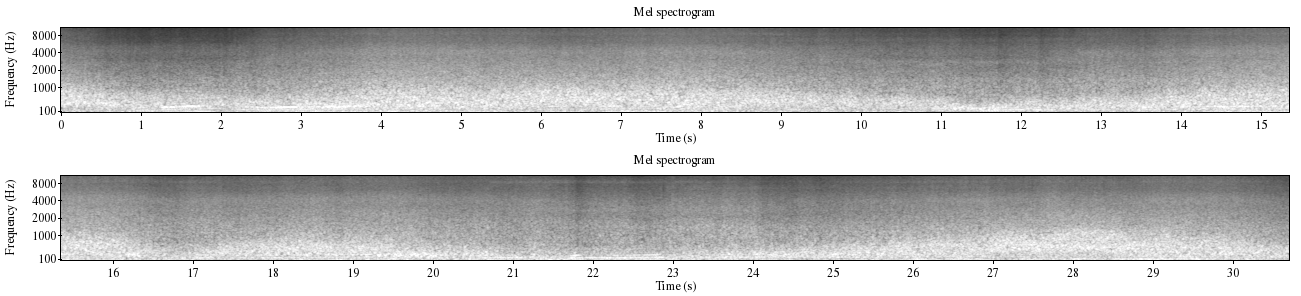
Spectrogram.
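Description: Car engine driven hard through an autocross cone course, rising and falling in pitch as it accelerates and slows between cones, under heavy wind and road noise on the camera's microphone.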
